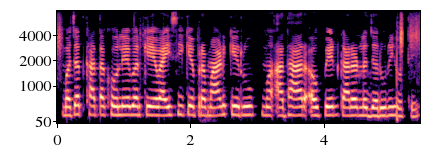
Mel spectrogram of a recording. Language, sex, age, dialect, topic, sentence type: Chhattisgarhi, female, 18-24, Northern/Bhandar, banking, statement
